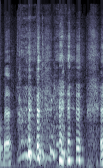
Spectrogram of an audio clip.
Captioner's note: laughter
